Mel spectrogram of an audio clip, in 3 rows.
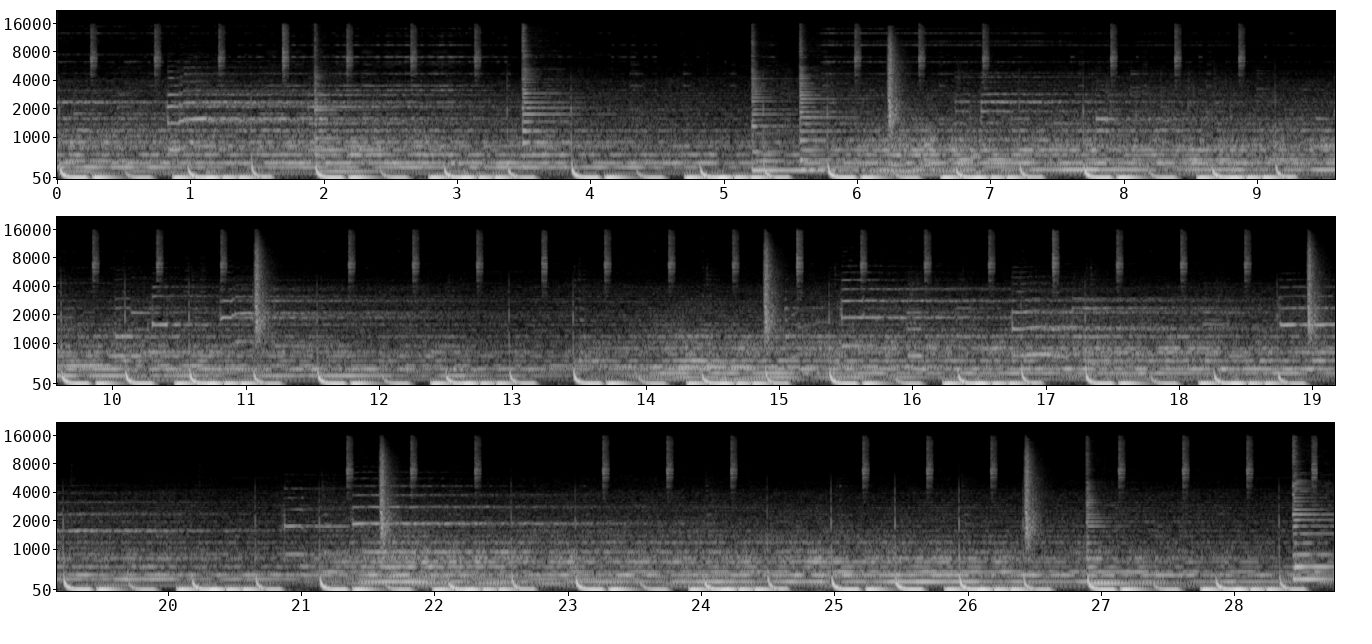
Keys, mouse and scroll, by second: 1.7-5.6 shift+drag, 8.1-10.4 shift+drag, 10.4-12.9 ctrl+drag, 12.9-18.6 ctrl+drag, 13.2 typing, 20.9-28.1 drag, 20.9 typing.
